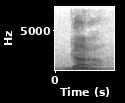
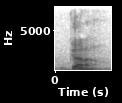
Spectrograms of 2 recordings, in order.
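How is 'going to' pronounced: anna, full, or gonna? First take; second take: gonna; gonna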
